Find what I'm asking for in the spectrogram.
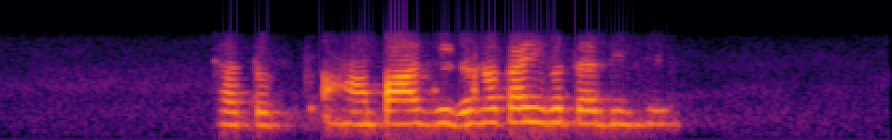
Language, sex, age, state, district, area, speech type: Hindi, female, 30-45, Uttar Pradesh, Sitapur, rural, conversation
